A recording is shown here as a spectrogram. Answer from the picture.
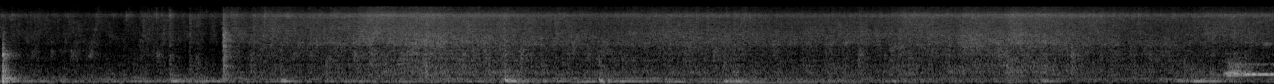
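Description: A single knock at the start, then a click about two seconds in and a kitchen tap running water steadily, louder through the middle.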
